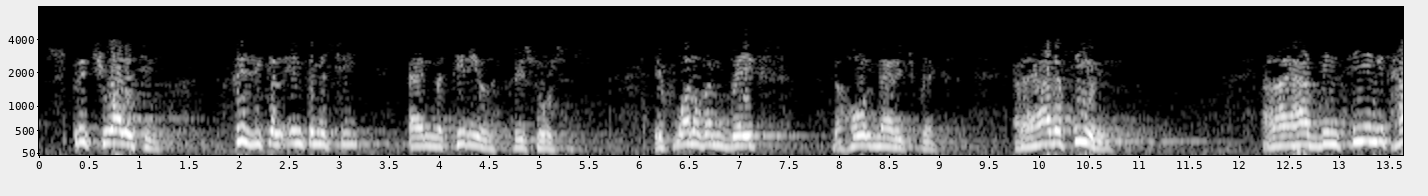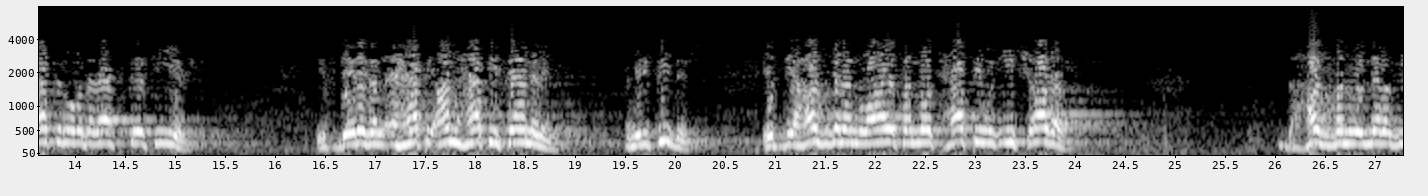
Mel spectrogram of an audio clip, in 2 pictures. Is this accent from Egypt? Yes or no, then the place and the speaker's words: yes; Egypt; When I was growing up in Egypt, they used to brainwash me and my wife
